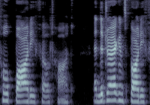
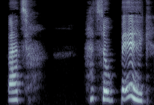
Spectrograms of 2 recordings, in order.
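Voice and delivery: higher, louder, slow broken stammer; 5 semitones higher, 5 dB louder, slower than usual. Acted. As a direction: stumble over the words, overwhelmed. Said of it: "he stammered stupidly".

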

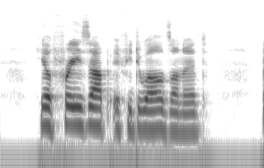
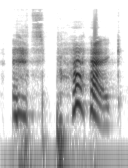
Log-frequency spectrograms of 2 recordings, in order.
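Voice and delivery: giddy; 9 semitones higher, 13 dB louder than usual. A narrator's reading. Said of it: "he says giddily".

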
